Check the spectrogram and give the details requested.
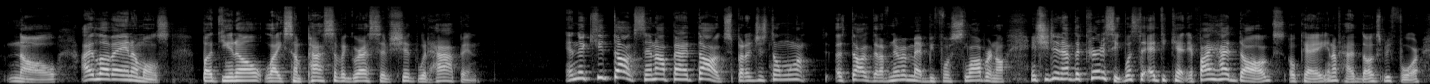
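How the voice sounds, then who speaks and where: A man speaks casually to the camera in a somewhat high voice. He rambles, sounds indignant and keeps asking his viewers to weigh in. He drops in jokey asides and little chuckles as he goes. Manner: indignant, rhetorical, asks the viewers for their opinion. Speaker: vlogger.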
